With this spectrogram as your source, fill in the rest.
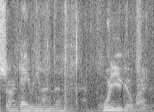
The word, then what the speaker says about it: Shardayreon: It's pronounced Shardayreon.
